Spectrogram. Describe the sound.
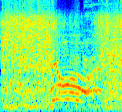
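Water sprays from a hose pipe used as a sound-effect prop, in a steady, loud, continuous hiss that lasts the whole clip, with a short voiced exclamation rising briefly over the spray midway.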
